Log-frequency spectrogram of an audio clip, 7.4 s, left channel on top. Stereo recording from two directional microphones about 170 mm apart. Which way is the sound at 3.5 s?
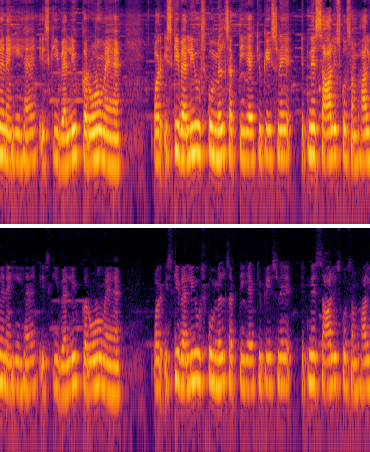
40° left (ahead or behind).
